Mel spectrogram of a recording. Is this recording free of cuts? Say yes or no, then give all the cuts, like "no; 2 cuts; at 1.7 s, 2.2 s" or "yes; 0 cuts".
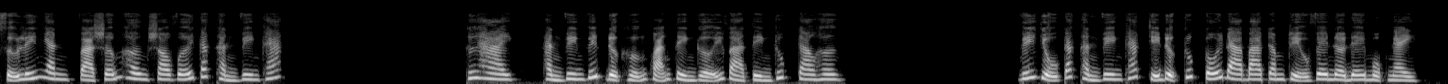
yes; 0 cuts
